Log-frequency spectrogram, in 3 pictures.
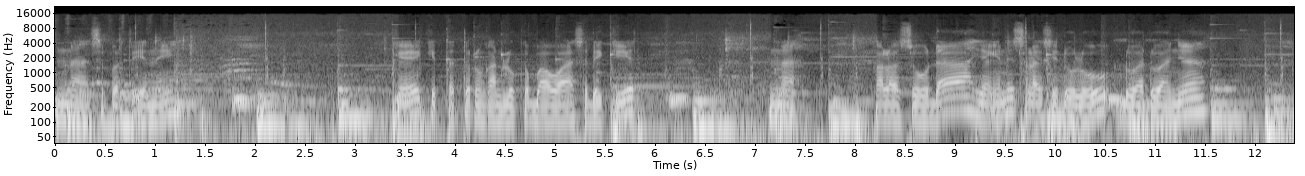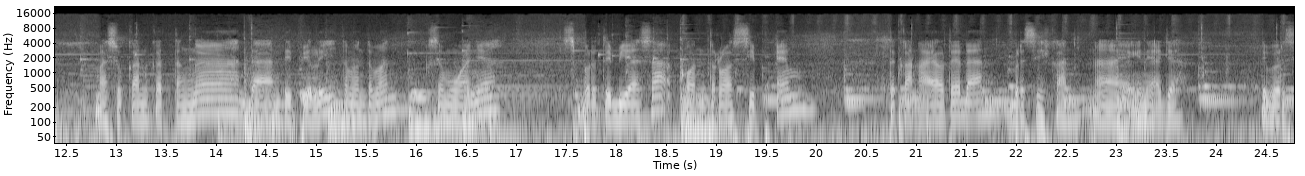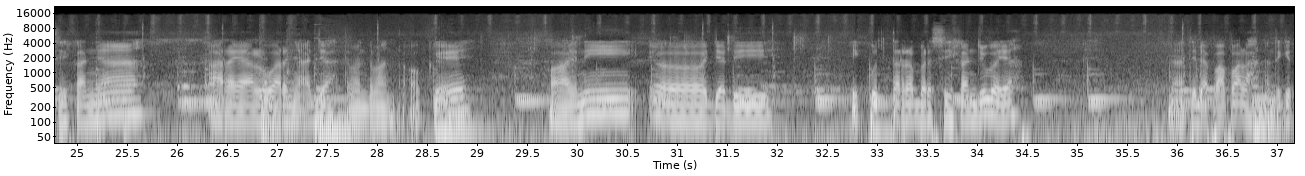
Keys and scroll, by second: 1.3 v, 5.2 v, 6.8 z, 9.6 v, 18.7 m, 29.7 ctrl+z, 31.0 z.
